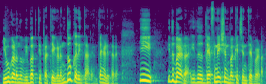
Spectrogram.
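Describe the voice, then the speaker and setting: A male teacher leads a classroom grammar lesson. His voice sits a bit high for a man, and he keeps quizzing the children and repeating each point patiently. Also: very animated, brisk.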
